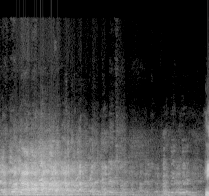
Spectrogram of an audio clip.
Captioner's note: audience laughing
